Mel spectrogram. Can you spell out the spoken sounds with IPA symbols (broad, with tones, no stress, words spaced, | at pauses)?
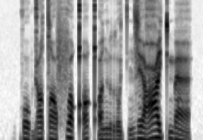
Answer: ko˧˩ɡi˧tˤo˧ fu˥˧ qʼɒ˥qʼu˧nro˩˧tʲnze˥˧ ʕi˥˧tʲmæ˧˩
